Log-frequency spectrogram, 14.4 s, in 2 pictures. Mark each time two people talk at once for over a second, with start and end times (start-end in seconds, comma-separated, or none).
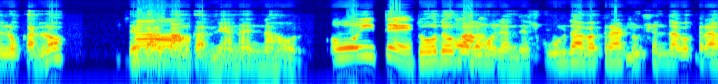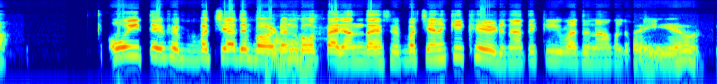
none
